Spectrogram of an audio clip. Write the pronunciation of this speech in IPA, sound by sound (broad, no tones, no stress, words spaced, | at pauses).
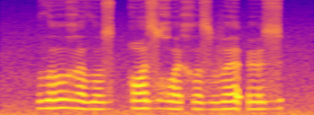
ðɤɣɐðoz qʷɛzʁʷɛxɤz vɛʔʏz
